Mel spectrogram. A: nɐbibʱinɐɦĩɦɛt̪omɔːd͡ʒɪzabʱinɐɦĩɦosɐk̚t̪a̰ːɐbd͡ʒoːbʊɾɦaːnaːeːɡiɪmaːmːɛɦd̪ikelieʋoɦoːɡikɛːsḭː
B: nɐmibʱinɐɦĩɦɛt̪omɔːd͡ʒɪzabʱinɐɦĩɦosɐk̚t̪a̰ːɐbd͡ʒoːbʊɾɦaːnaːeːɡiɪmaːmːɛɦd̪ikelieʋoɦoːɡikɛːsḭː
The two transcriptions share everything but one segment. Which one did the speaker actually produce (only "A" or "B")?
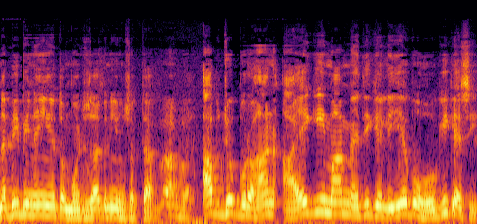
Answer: A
